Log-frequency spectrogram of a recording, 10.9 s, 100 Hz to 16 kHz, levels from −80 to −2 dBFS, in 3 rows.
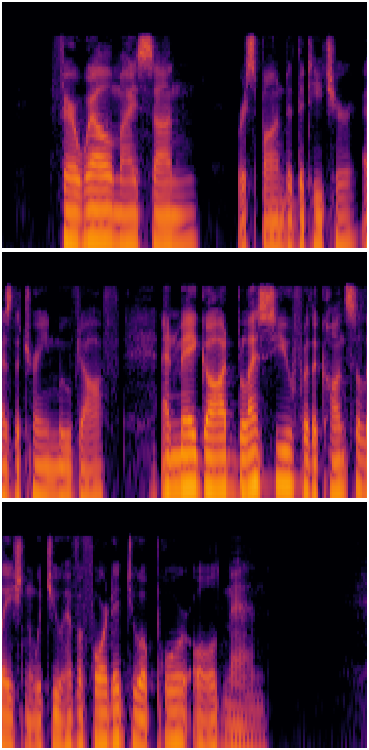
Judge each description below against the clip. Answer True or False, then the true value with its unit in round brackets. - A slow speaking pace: False (155 wpm)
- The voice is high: False (100 Hz)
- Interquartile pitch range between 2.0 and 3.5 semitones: True (3.1 semitones)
